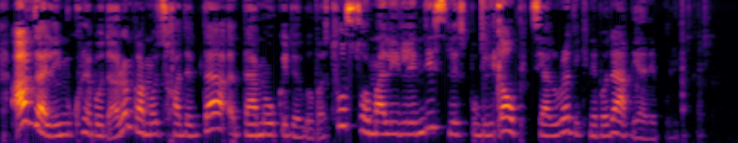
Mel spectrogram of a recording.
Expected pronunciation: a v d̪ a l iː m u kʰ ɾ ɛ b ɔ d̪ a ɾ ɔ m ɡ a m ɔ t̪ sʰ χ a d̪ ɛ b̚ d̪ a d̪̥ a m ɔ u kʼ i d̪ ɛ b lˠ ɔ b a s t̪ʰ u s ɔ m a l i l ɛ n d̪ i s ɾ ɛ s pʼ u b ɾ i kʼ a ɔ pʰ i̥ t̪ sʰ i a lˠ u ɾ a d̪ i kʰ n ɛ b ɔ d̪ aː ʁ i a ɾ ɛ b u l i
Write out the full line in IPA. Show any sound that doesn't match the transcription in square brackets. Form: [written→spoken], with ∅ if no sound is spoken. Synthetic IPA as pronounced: a v d̪ a l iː m u kʰ ɾ ɛ b ɔ d̪ a ɾ ɔ m ɡ a m ɔ t̪ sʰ χ a d̪ ɛ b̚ d̪ a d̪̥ a m ɔ u kʼ i d̪ ɛ b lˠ ɔ b a s t̪ʰ u s ɔ m a l i l ɛ n d̪ i s ɾ ɛ s pʼ u b [ɾ→l] i kʼ a ɔ pʰ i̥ t̪ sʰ i a lˠ u ɾ a d̪ i kʰ n ɛ b ɔ d̪ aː ʁ i a ɾ ɛ b u l i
